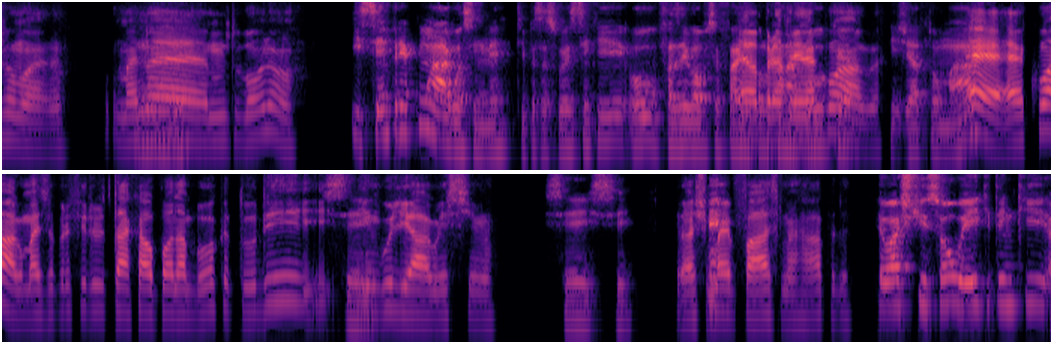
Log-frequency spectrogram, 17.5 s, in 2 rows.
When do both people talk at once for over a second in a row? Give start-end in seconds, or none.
6.0-7.3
